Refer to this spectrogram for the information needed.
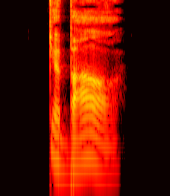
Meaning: first/third-person singular preterite of gebären
- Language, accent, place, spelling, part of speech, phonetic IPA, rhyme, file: German, Germany, Berlin, gebar, verb, [ɡəˈbaːɐ̯], -aːɐ̯, De-gebar.ogg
